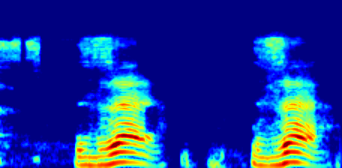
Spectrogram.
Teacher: zai memiliki sifat sofir, suara yang tajam di pendengaran.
